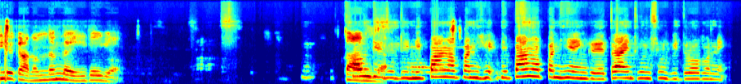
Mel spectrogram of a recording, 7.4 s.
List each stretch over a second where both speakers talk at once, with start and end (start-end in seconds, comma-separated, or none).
none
